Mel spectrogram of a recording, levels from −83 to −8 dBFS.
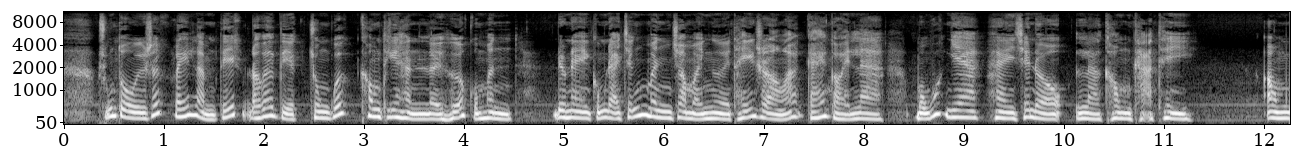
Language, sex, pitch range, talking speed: Vietnamese, female, 155-190 Hz, 210 wpm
